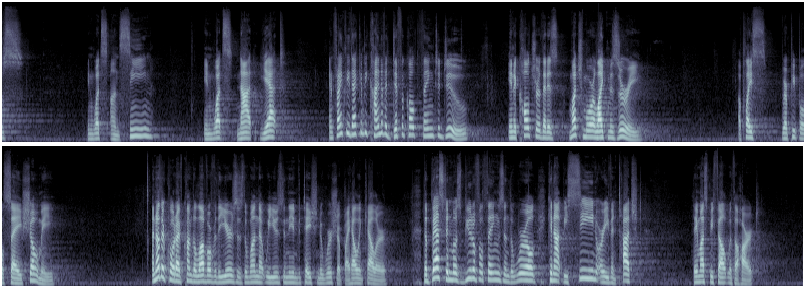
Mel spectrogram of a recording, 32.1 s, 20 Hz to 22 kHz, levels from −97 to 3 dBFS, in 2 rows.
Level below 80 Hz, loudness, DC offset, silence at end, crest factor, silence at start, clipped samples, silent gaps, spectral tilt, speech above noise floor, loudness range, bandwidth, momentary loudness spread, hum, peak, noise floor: -74 dBFS; -22 LUFS; under 0.1%; 1 s; 24 dB; 0 s; under 0.1%; none; -5.5 dB/octave; 42 dB; 7 LU; 16.5 kHz; 15 LU; none; 0 dBFS; -64 dBFS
